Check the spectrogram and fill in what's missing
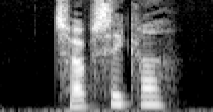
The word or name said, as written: topsikret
